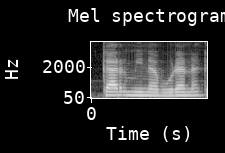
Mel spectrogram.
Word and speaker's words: Carmina Burana: Es una obra compuesta por Karl Orff, que se llama Carmina Burana, mejor dicho, Carmina Burana, que sería la pronunciación más correcta.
